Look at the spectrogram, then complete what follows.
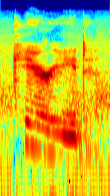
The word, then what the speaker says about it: carried: Carried, carried. How do you pronounce this verb?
